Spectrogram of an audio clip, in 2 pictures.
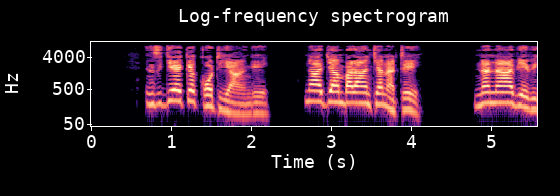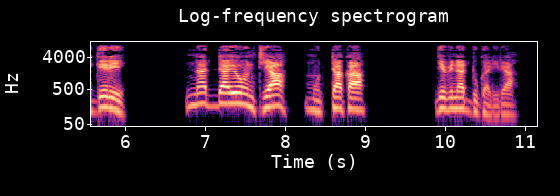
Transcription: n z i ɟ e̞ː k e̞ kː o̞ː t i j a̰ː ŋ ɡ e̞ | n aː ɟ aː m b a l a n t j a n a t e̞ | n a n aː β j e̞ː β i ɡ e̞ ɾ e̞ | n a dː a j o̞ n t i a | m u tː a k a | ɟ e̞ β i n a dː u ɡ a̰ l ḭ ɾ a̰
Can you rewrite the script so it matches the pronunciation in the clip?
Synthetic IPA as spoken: n z i ɟ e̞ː k e̞ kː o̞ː t i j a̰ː ŋ ɡ e̞ | n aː ɟ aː m b a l a n t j a n a t e̞ | n a n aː β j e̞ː β i ɡ e̞ ɾ e̞ | n a dː a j o̞ n t j a | m u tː a k a | ɟ e̞ β i n a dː u ɡ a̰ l ḭ ɾ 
